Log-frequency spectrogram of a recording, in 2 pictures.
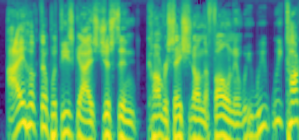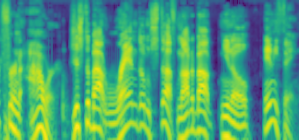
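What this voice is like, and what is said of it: West Texas accent. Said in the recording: “my accent is shitty ... I got that West Texas thing going”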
